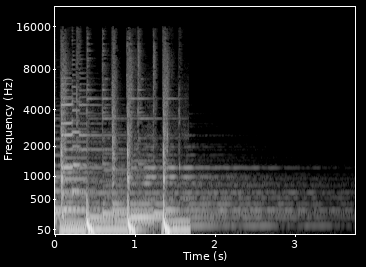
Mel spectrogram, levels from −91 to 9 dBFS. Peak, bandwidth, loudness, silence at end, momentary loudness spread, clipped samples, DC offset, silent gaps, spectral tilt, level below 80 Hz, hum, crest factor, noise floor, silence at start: 0 dBFS; 13.5 kHz; -14 LUFS; 2.05 s; 8 LU; under 0.1%; under 0.1%; none; -7 dB/octave; -18 dBFS; none; 14 dB; -57 dBFS; 0 s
